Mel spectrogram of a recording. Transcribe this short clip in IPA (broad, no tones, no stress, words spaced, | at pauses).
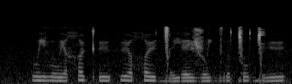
kujluj χykʼy fy χy ɡ͡ǀejejʐuj ɡruǀuɡ͡ǀy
